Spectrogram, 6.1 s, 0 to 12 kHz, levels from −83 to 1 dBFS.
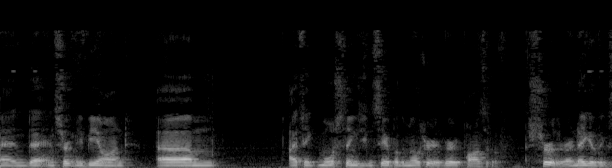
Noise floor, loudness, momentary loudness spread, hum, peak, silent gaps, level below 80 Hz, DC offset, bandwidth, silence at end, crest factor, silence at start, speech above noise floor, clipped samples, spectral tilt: -62 dBFS; -30 LUFS; 11 LU; none; -12 dBFS; none; -66 dBFS; under 0.1%; 10.5 kHz; 0 s; 18 dB; 0 s; 32 dB; under 0.1%; -7.5 dB/octave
